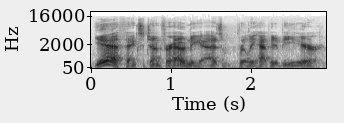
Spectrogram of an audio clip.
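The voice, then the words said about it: Polished, smooth NPR-style radio voice. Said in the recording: “You were not lying about the NPR voice. ... I come into podcasts with this very polished, I'm so happy to be here voice”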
